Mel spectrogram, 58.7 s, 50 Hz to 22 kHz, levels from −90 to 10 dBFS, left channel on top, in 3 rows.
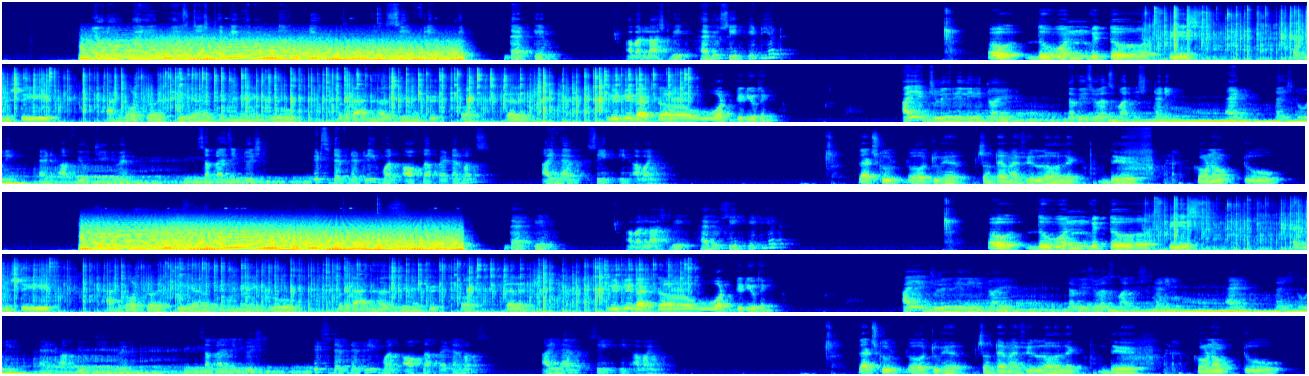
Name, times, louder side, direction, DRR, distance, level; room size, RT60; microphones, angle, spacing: sound 1, 1.2-6.9, right 3 dB, 45° right, 0.6 m, -22 dB
voice 1, 1.3-5.0 5.5-7.1 7.5-8.3 9.4-11.8 33.1-34.9 35.5-37.2 37.9-41.2 42.2-43.1 43.8-46.4 47.2-49.1 55.9-56.4, left 2 dB, 75° left, 2.9 m, -40 dB
voice 2, 14.8-18.1 19.4-20.3 21.1-24.0 24.6-26.1 26.5-26.6 27.1-27.6 28.6-31.1 51.5-51.6 52.0-55.3 55.6-56.2 57.1-58.2, left 1 dB, 5° right, 3.7 m, -34 dB
sound 2, 17.1-29.9, left 4 dB, 25° left, 2.2 m, -38 dB
sound 3, 33.4-43.9, equal, 65° right, 4.2 m, -34 dB
24.0 x 9.5 x 5.4 m
head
